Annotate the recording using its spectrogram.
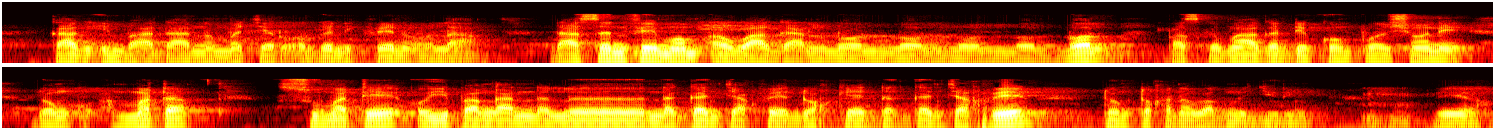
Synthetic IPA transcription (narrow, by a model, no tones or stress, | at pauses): kaɡimbaːdaːnɐmɐcɛɾɔ̰ɾɡanikfɛnɛɔla | ndaːsənfɛmɔːmɐwaɡanlɔlːɔlːɔːlːɔːlːɔːlpɐskɐmaːɡɐdekɔmpozisɔ̃nɛ | dɔŋkuɐmɐtɐ | sumɐtɛʔɔjipɐŋɡanɐnɐɡaɲcakfɛdɔxkɛdɐɡaɲt͡ʃaxfɛd̥ɔŋ̚tɔxɐnɐwaɡnuɟiɾiɲ | jɔ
